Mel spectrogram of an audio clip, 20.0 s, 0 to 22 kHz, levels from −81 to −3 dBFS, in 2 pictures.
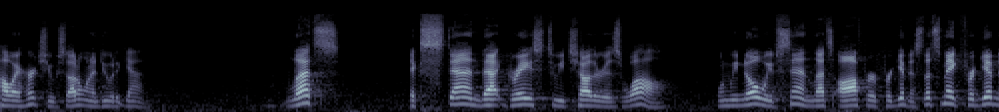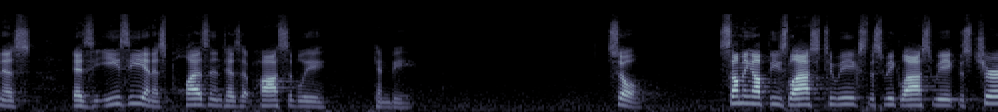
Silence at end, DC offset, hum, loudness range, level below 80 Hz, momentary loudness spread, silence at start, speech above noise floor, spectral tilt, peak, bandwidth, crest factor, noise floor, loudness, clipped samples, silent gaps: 0 s; under 0.1%; none; 9 LU; -76 dBFS; 19 LU; 0 s; 39 dB; -1.5 dB/octave; -10 dBFS; 14 kHz; 24 dB; -72 dBFS; -32 LUFS; under 0.1%; none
